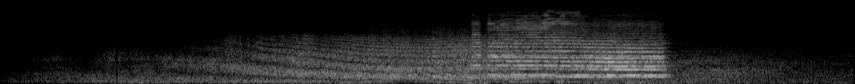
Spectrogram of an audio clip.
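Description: Logo intro sting: a swelling, sweeping sound that builds for about five seconds into a loud held chord, which cuts off abruptly near the end, leaving a short fading tail.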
